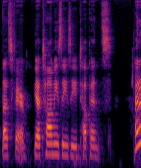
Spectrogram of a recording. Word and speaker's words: Tuppence: And so their names are Tommy and Tuppence. – Sorry, what was that second one? – Tuppence. – Can you spell that for me? – They spell it T-U-P-P-E-N-C-E.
